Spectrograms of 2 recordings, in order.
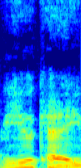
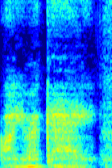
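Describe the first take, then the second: First: Said in the usual way. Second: Imitated concerned whisper; hushed, voiceless whisper. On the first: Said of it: "she's more like". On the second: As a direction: whisper it softly, checking on someone. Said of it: "'Cause she's whispering everything".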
